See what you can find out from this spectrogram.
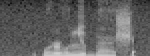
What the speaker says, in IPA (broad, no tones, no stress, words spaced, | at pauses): k͡po̤ɭo̤ʎi bæ̤ʃ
